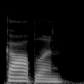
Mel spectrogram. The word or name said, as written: goblin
